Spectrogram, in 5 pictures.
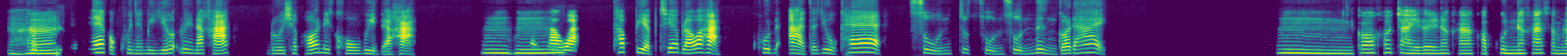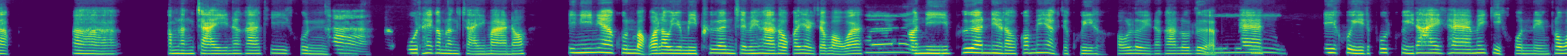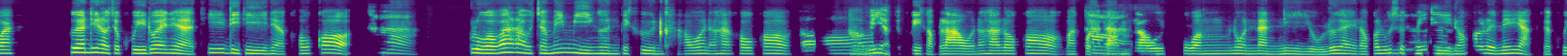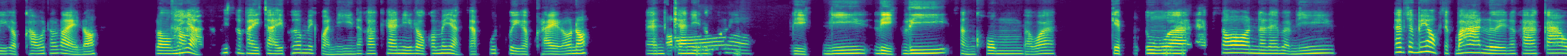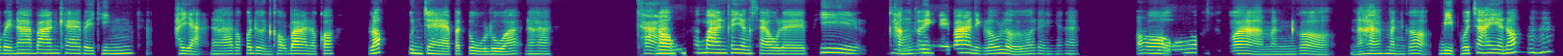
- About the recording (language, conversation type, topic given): Thai, advice, คุณหลีกเลี่ยงการเข้าสังคมเพราะกลัวถูกตัดสินหรือรู้สึกวิตกกังวลใช่ไหม?
- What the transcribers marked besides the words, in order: mechanical hum; distorted speech; other background noise; tapping; static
